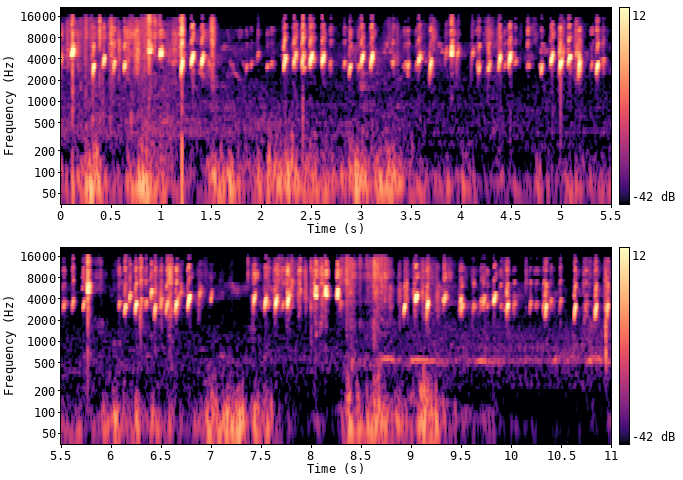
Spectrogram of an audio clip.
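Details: Several European goldfinches in the countryside call to birds of their own species: long stretches of bubbling, jingling twitter broken by short pauses, with low background rumble throughout.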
